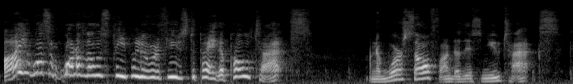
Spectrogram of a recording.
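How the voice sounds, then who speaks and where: An aggrieved British woman with a highish voice that swoops dramatically. She is fussy, persistent and nagging, in radio drama style. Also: sing-song, moderate pace, a little mellow. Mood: insistent. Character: indignant, nagging female British householder. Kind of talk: radio crime drama acting.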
